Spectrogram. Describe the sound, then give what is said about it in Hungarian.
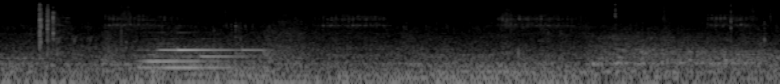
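A video game cat purrs in a steady, low, continuous rumble that holds without a break across the whole stretch. “mint amikor a macska rendesen dorombol a kezemben. Hát őrület. Hol tart már a tudomány? Olyan szépen alszik, ne ébresszük fel, nem?”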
